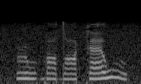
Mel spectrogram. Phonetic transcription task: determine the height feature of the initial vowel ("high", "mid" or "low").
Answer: high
